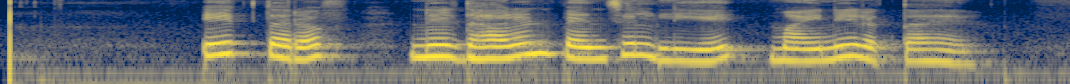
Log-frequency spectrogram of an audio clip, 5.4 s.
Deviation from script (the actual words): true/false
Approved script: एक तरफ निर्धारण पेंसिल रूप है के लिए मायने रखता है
true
